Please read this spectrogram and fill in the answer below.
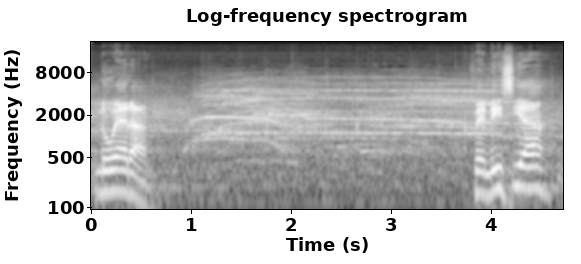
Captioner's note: audience cheering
